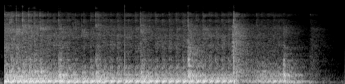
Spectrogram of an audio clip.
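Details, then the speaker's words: 2014 Polaris RZR 900 XP with aftermarket exhaust idling loud and lumpy with uneven low thumps, running on only one cylinder and shooting flames from the exhaust, then cutting out; later found a spun rod bearing. "once I got it back to the shop I realized it was only running on one cylinder it was literally shooting flames out the"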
